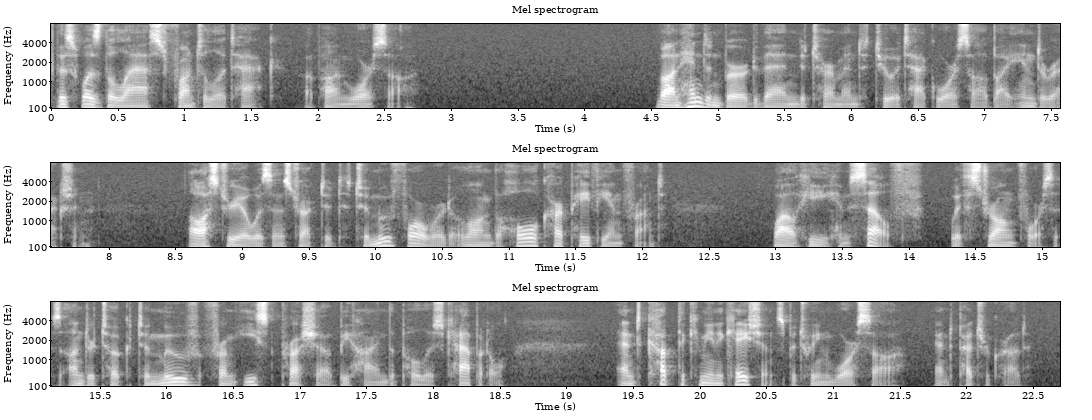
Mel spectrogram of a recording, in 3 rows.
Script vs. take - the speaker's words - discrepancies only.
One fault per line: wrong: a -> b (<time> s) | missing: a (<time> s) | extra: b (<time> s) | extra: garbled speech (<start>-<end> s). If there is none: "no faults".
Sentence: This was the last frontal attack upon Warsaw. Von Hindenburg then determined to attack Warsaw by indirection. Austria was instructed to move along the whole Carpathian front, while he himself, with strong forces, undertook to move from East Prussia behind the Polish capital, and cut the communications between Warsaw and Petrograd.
extra: forward (10.1 s)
